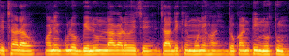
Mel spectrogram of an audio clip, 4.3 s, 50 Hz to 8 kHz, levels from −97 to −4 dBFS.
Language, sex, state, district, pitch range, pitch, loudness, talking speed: Bengali, male, West Bengal, Malda, 120-130 Hz, 125 Hz, -13 LUFS, 180 wpm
